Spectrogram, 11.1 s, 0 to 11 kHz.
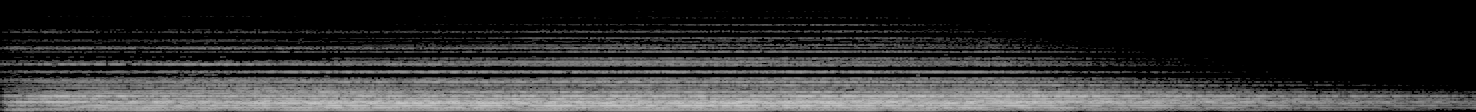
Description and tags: Earth In A Tube
A luscious pad/atmosphere perfect for use in soundtrack/scoring, chillwave, liquid funk, dnb, house/progressive, breakbeats, trance, rnb, indie, synthpop, electro, ambient, IDM, downtempo etc.
reverb, ambience, 130, 130-bpm, house, morphing, dreamy, soundscape, liquid, effects, pad, melodic, wide, expansive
